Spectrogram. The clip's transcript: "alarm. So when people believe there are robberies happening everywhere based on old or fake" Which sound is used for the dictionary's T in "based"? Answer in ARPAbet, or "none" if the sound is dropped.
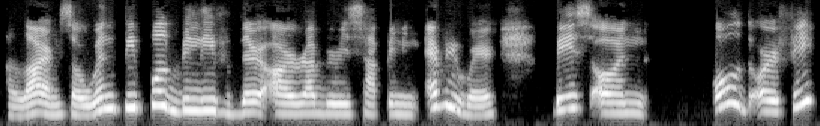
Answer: T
